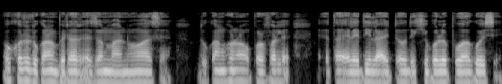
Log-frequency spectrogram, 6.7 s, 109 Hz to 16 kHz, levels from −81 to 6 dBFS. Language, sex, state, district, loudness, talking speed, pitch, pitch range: Assamese, male, Assam, Kamrup Metropolitan, -17 LUFS, 135 wpm, 115 Hz, 115-120 Hz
